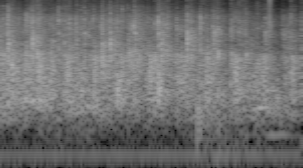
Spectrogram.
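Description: Applause from an audience welcoming a newly married couple: a dense, steady patter of many hands clapping throughout, with no talk over it.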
